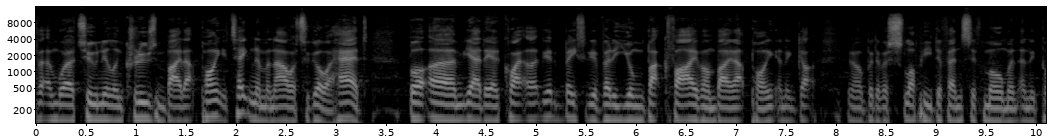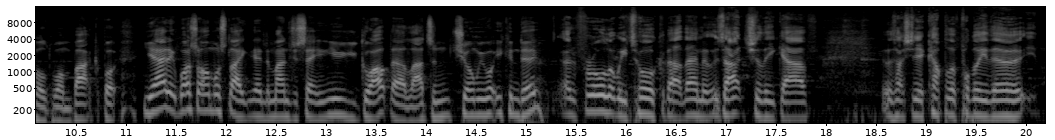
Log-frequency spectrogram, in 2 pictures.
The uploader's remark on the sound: at Lovelock's Coffee Shop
